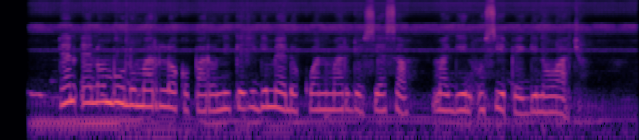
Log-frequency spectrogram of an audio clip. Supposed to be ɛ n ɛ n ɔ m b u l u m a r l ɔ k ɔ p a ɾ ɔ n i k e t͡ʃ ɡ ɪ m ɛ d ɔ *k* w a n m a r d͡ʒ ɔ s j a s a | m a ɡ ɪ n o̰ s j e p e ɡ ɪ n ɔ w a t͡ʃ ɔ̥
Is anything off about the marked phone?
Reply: no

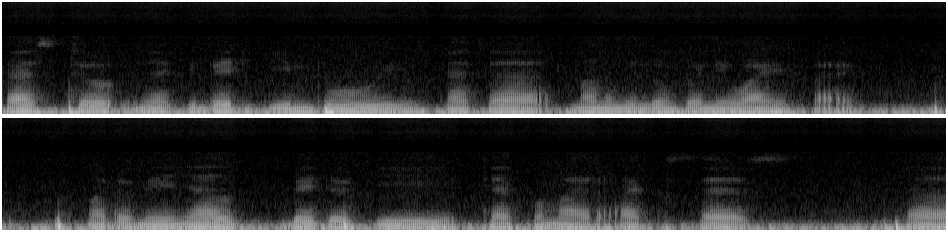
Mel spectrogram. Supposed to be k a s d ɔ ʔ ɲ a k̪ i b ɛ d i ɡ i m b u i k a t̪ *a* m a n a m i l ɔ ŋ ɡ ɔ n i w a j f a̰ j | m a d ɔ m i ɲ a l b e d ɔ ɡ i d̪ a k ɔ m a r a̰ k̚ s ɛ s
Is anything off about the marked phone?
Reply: no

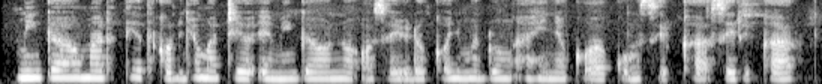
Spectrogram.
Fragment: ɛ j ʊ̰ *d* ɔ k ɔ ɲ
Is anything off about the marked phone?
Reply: no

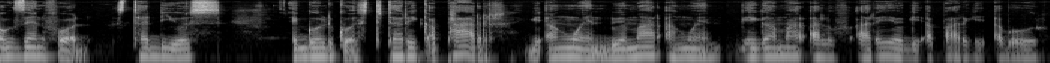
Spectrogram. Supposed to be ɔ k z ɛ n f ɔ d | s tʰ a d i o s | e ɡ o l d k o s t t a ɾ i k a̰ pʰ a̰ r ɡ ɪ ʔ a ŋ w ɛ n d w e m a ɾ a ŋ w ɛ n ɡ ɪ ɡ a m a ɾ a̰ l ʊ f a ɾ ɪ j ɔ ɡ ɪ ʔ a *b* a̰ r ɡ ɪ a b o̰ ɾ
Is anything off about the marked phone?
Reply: yes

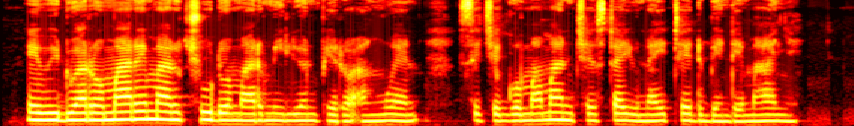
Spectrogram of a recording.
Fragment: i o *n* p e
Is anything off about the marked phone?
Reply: no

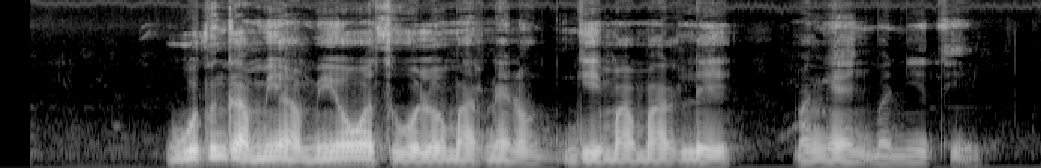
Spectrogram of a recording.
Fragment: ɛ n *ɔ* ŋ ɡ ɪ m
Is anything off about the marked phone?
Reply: no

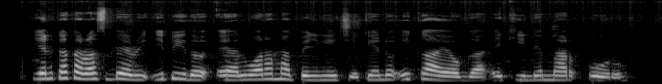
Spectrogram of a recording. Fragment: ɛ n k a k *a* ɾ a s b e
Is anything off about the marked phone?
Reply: no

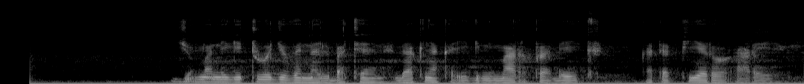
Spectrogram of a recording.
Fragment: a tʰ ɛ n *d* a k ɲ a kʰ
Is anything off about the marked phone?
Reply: no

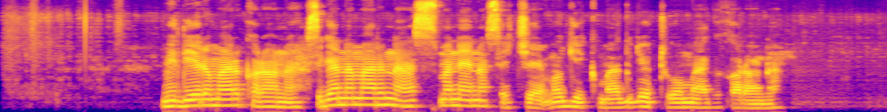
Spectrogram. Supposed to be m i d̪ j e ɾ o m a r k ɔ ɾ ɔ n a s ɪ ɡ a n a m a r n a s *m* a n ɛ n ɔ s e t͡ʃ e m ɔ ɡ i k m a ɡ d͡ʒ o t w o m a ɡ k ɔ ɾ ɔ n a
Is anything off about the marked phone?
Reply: no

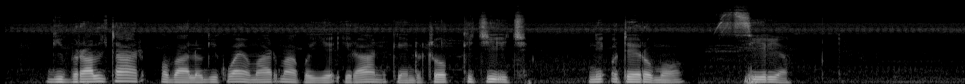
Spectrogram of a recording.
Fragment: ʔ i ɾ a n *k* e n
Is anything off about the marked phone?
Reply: no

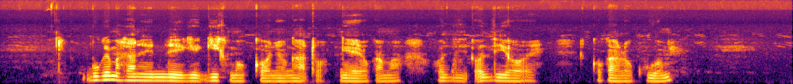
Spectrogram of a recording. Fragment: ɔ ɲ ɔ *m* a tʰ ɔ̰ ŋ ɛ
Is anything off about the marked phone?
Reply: yes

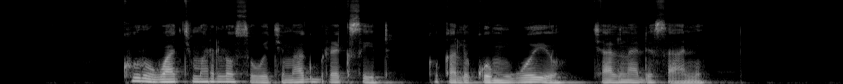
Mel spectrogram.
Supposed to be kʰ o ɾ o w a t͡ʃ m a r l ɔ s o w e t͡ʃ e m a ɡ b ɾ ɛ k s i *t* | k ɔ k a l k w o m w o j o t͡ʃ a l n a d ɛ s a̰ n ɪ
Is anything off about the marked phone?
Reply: no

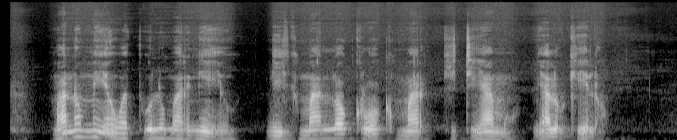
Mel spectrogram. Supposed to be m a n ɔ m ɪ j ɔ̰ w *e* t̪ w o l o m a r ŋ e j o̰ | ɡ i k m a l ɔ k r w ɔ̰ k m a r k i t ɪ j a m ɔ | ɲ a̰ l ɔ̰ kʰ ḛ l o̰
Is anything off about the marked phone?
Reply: yes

